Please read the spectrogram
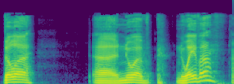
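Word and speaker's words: Villanueva: And one individual who is a former Army Ranger, Villa Nueva, I believe is the way you pronounce his name.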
